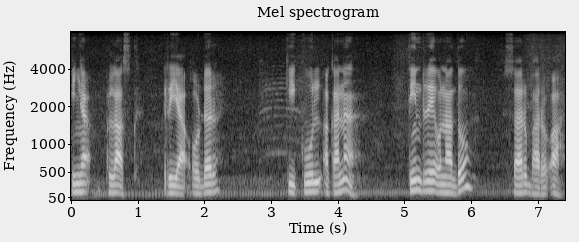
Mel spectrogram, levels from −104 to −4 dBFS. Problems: none marked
